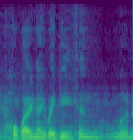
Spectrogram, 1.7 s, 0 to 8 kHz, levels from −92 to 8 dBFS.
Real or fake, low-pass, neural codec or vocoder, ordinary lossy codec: fake; none; codec, 16 kHz, 1 kbps, FunCodec, trained on LibriTTS, 50 frames a second; none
